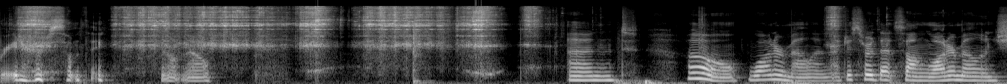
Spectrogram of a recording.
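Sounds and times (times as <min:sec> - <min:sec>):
metal charms rattling in ceramic mug: 0:00.2 - 0:05.7.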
